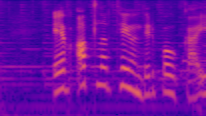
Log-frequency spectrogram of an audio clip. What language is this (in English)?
Icelandic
